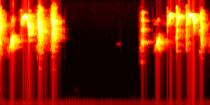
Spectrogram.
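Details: Long-tailed shrike song with imitated phrases: a burst of squeaky, scratchy whistles, a silent gap of over a second, then another rich run of high chirps and whistles.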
